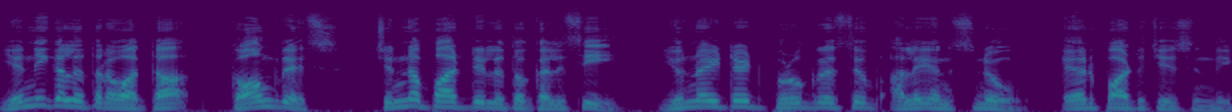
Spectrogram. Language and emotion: Telugu, neutral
